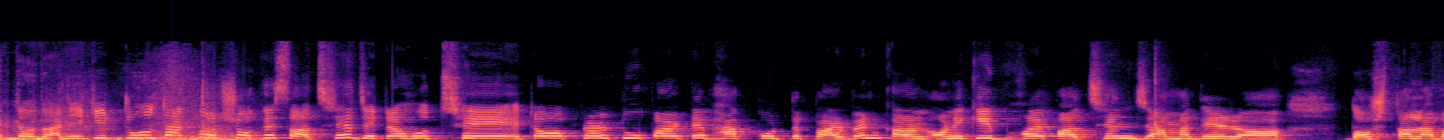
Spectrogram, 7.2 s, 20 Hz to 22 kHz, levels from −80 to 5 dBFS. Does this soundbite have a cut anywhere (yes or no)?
yes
